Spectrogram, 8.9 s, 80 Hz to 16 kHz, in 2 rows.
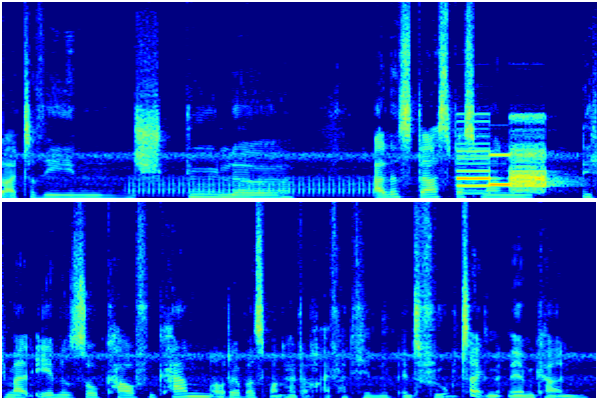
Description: Caller ID data burst, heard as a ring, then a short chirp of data, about 1200 baud, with speech in German.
